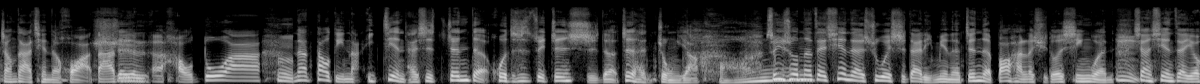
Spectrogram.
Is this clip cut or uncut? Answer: cut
